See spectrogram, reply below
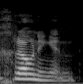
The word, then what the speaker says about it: Groningen: Now you're from a place in the Netherlands called Groningen. – Groningen.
